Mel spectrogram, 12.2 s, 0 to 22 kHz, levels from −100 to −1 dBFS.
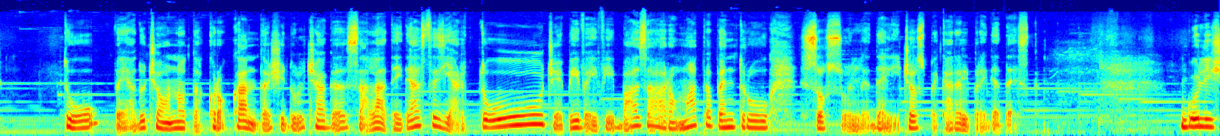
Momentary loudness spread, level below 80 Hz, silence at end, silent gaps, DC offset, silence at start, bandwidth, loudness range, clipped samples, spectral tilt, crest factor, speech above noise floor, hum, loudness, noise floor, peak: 13 LU; -50 dBFS; 0 s; none; under 0.1%; 0.6 s; 16 kHz; 5 LU; under 0.1%; -5.5 dB/octave; 18 dB; 26 dB; none; -19 LUFS; -44 dBFS; -2 dBFS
